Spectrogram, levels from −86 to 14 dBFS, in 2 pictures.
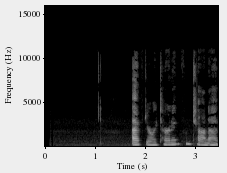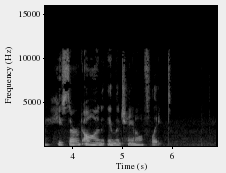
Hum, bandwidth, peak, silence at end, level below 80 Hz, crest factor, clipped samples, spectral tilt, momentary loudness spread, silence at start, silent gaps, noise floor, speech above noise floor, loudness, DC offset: none; 11.5 kHz; -6 dBFS; 0.95 s; -78 dBFS; 26 dB; under 0.1%; -4.5 dB/octave; 14 LU; 1.75 s; none; -65 dBFS; 34 dB; -31 LUFS; under 0.1%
